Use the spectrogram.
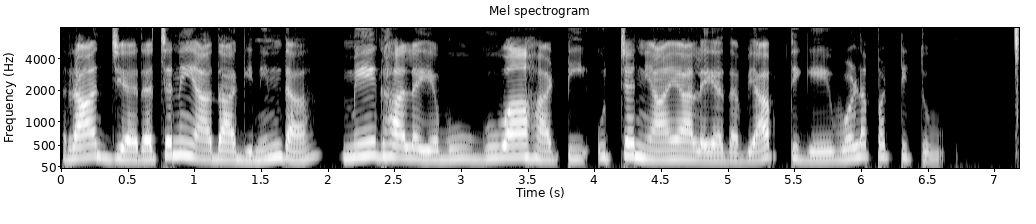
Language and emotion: Kannada, neutral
